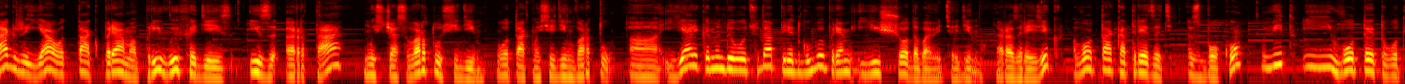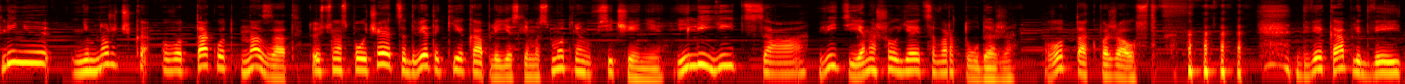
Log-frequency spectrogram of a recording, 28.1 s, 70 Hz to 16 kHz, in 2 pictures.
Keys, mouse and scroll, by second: 0.0 middle click, 0.6-1.1 scroll up 3, 1.5 middle click, 2.4-3.0 scroll down 2, 3.0-4.8 middle drag, 4.8 scroll up 3, 5.1 middle click, 5.7 shift+middle click, 6.8 ctrl+r, 10.6 middle click, 10.6 alt+b, 12.4 middle click, 13.0 ctrl+KP_3, 13.0 scroll up 2, 14.9 g, 18.0-21.1 drag, 21.1-22.1 d, 22.1-23.8 drag, 23.8 d, 23.9 d, 24.1-24.4 scroll down 2, 24.1 d, 24.4-25.0 scroll up 2, 25.9 d, 26.0-27.7 right drag, 27.7 d.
